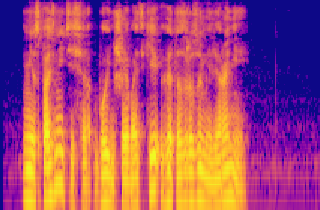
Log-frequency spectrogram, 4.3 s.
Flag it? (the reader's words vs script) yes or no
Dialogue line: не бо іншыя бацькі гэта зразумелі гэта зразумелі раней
yes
